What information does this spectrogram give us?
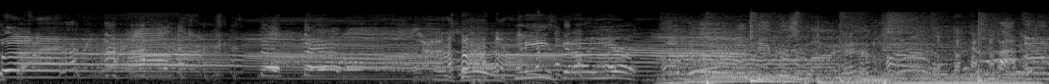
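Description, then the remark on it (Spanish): A woman's voice wails and sobs in long, wavering, high-pitched cries, loud, with low booming music coming in partway through. “Escuchen el llanto de una mujer que sufre.”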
